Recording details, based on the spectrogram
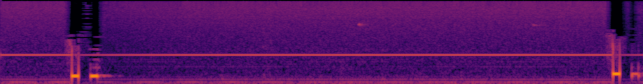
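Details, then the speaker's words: Interacoustics audiometer being calibrated with the ACS Calibration and Analysis System: a steady pure tone with short sharp beeps at the start and end, which show the calibration is going fine. Normal calibration tone sequence. "you see if you hear that beeping in the background it simply just tells me that everything is going fine"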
